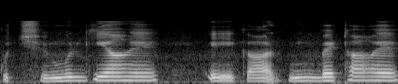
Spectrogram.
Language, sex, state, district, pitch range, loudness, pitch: Hindi, female, Maharashtra, Mumbai Suburban, 150-185 Hz, -17 LUFS, 175 Hz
